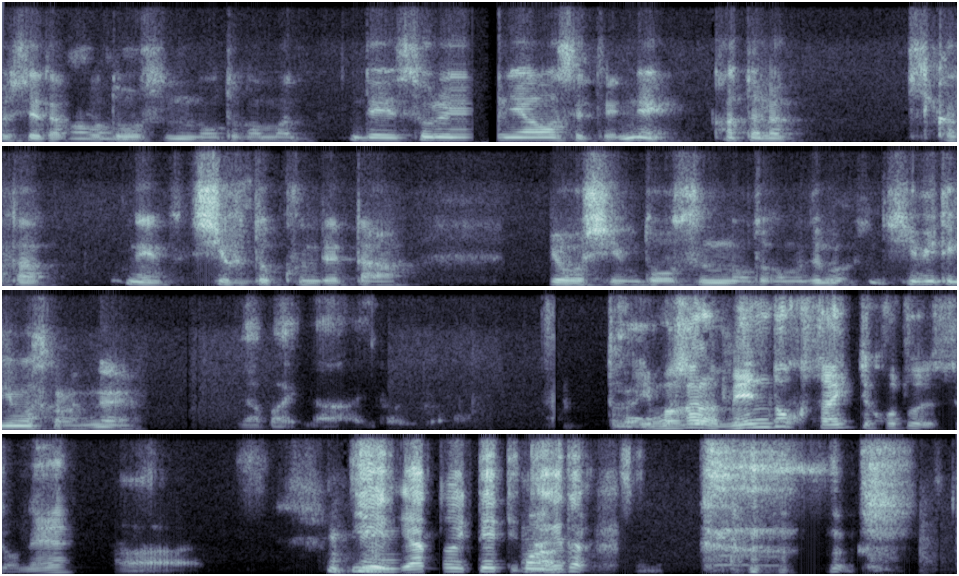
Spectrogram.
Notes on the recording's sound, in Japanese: 自粛期間中のオンライン飲み会を収録してみました。酔っ払いのダダ喋り。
